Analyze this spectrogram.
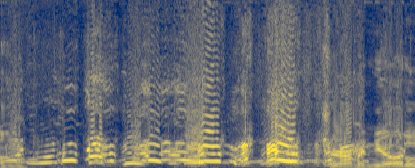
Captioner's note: dogs barking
